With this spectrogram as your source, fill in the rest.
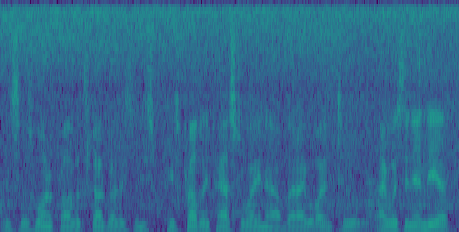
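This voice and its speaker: A religious lecturer with a mid-range voice and steady tone talks rapidly at a housewarming, reminiscing informally before a small live audience and often repeating words as he searches his memory. The noisy, outdoor-like recording carries loud hiss and chirping crickets.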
